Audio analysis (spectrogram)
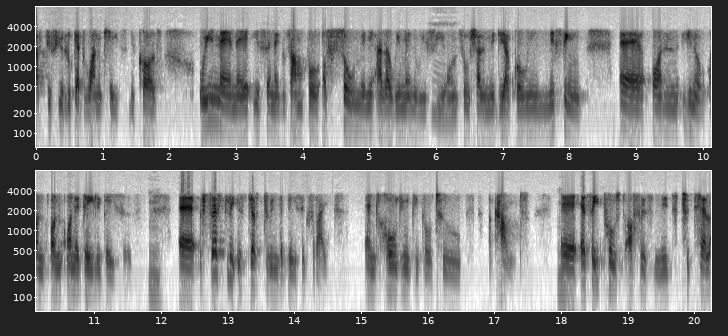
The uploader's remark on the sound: TELEPHONE INTERVIEW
